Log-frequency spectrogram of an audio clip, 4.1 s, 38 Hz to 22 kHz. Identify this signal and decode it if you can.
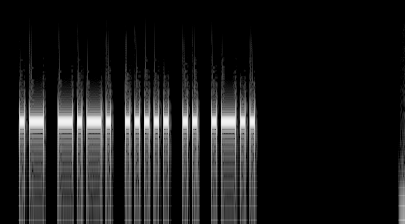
Morse code, heard as a keyed tone, about 26 wpm, 700 Hz. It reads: AC5IL
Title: Speed Racing - USA 2x2 Call Signs 25wpm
